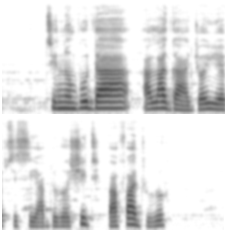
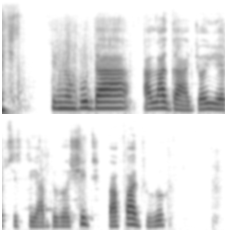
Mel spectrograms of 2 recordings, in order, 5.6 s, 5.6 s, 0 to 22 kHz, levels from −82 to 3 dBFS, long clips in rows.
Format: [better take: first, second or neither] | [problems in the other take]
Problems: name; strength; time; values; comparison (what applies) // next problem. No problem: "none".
first | noise reduction (neural mask model RNNoise)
